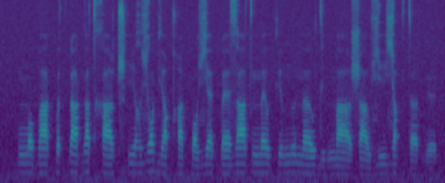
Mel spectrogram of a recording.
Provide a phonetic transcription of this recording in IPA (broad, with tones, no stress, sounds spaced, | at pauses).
ŋ͡m ɔ˨ b aː˨ k͡p ə˨ t ɗ a˨ ɡ a˦ t x aː˨ ʈ͡ʂʰ iː˨ ʁ ʑ ɔ˦ ɡʲ ɜ˨ qʰ ɯ˨ k͡p ɔ˨ ʑ ɛ˦˨ k͡p ɛ˦ z aː˦ t ŋ͡m ɛ˦ u̯ kʲ ʊ˦ ŋ ɯ˦ n ɜː˦ u̯ d i˨ ŋ͡m aː˦˨ ʂ a˦˨ u̯ ʑ i˦ ʑ i˦ q t ɜ˨ ɡ͡b ʏ˨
